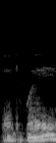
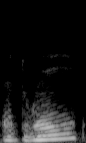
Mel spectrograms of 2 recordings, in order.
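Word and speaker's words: Édouard: It's a girl and a boy named well, it's spelled Edward, but I thought it was Edway. If it was Edward, then okay, but it sounds like Edway when I hear it in the show.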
